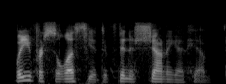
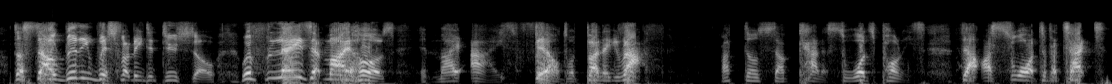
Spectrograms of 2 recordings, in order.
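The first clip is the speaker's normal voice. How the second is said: wrathful threat; 7 semitones higher, 12 dB louder than usual. Acted.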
